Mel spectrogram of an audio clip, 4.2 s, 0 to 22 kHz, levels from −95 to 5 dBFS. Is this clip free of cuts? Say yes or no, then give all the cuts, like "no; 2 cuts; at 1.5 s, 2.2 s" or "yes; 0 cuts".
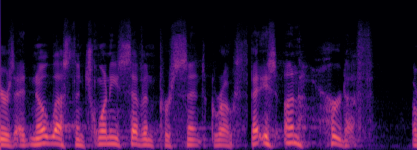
no; 1 cut; at 2.5 s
